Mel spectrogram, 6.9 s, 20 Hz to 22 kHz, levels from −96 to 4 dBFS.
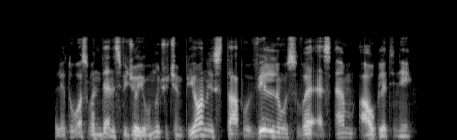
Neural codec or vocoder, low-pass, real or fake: none; 7.2 kHz; real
